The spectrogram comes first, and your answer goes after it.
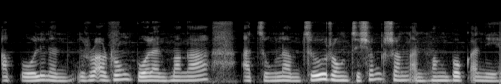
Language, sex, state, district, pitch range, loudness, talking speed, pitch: Mizo, female, Mizoram, Aizawl, 180-200 Hz, -17 LUFS, 240 wpm, 185 Hz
